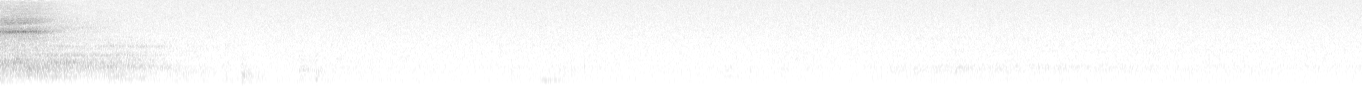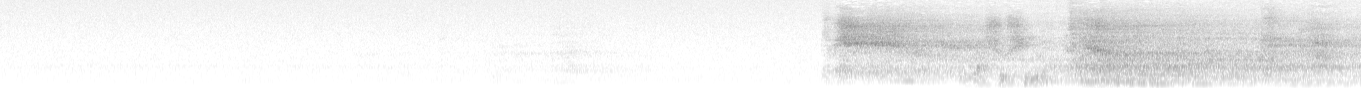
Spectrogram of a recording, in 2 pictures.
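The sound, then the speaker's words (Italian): A sharp, deep breath in, filling the lungs to the maximum, then a long stretch of near silence as the breath is held, ending in a loud, rushing exhale. “pronta a prendere aria e a sospendere il respiro. Via, riempo al massimo e trattengo.”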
